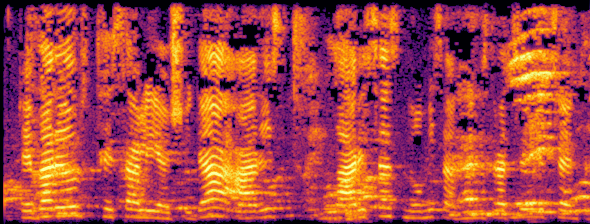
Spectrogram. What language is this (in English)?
Georgian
